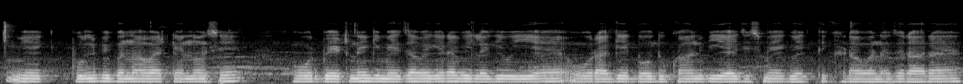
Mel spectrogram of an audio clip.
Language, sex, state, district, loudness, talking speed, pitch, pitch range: Hindi, male, Rajasthan, Bikaner, -14 LUFS, 200 wpm, 135 Hz, 130-135 Hz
